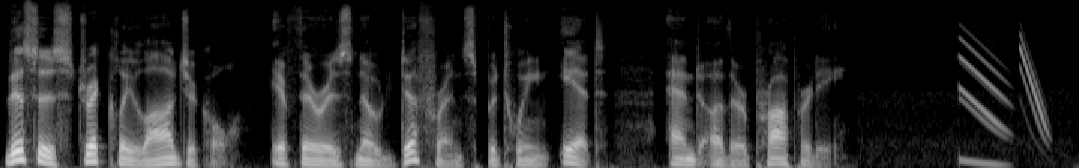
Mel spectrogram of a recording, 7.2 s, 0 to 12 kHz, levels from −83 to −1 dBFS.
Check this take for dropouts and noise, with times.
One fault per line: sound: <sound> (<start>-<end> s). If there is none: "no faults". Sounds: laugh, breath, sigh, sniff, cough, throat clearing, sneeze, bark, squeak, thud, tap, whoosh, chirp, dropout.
sound: chirp (6.4-7.0 s)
